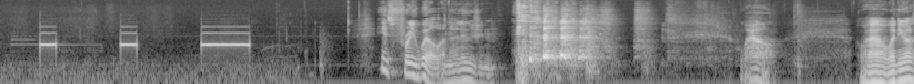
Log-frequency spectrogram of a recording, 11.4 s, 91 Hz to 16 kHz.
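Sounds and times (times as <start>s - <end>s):
tense countdown timer electronic beeps: 0.5s - 0.8s
speech: 4.8s - 6.8s, 9.3s - 9.7s, 10.8s - 11.4s
laughter: 6.4s - 8.4s.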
